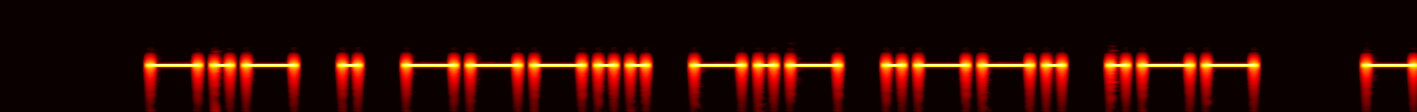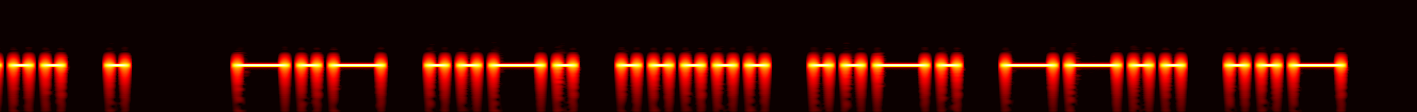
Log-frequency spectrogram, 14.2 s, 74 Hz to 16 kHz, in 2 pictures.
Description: Morse code, heard as a keyed tone, about 15 wpm, 700 Hz. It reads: KE8KPW DE KF5FZU
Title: USA Callsign DE Callsign 15wpm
